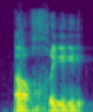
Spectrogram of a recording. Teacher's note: من نون ساکن کا اظہار ہے، غنہ نہیں کریں گے. اخی حمزہ کو تحقیق سے واضح طور پہ پڑھیں گے، نرم نہیں پڑھیں گے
